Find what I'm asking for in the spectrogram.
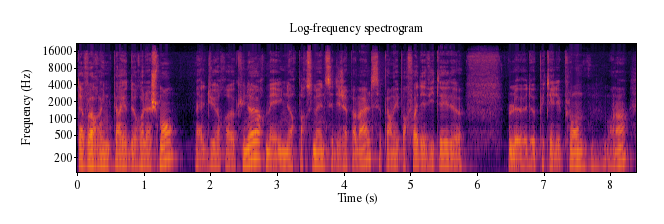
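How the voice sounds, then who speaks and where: Over a silent background in a very clean recording, a man speaks at medium pitch with a dark, mellow tone. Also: ordinary pitch variation, fairly quick pace. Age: 60s. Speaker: yoga teacher. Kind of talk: casual talk-to-camera Q&A. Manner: hesitant, many fillers.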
